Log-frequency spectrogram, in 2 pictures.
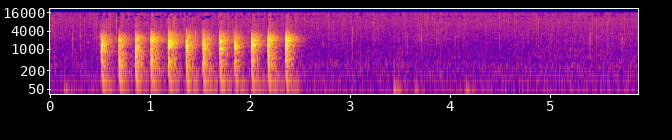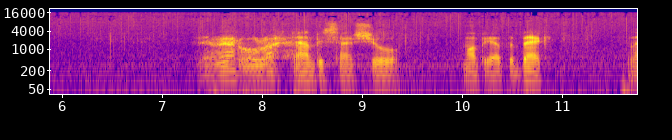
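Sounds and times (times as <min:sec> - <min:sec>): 
men knocking on a wooden front door at a veranda: 0:00.5 - 0:02.6
speech: 0:08.6 - 0:11.0.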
